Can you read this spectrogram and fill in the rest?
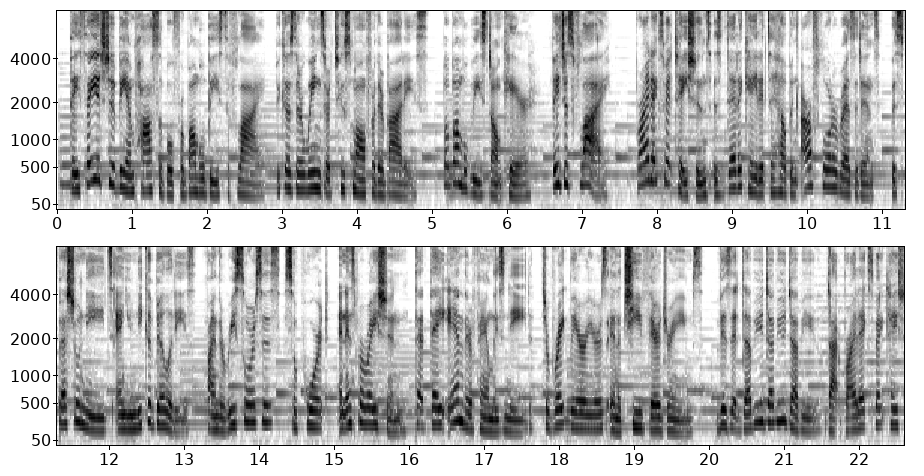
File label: PSA Radio; bright expectations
